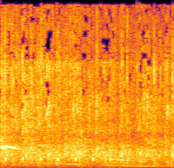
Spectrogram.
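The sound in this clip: A studio audience applauding, dense steady clapping that holds at an even loud level throughout without pause.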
